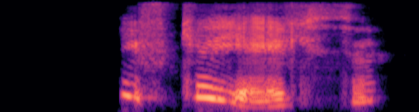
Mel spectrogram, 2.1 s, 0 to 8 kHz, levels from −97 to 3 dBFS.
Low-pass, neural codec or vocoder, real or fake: 7.2 kHz; vocoder, 44.1 kHz, 128 mel bands every 256 samples, BigVGAN v2; fake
